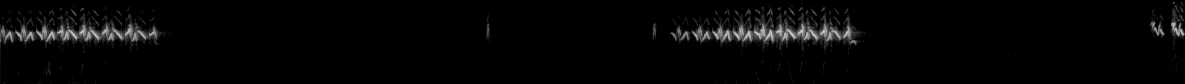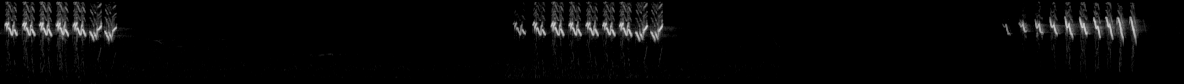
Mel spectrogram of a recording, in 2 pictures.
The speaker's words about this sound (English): it's time. Time to learn some warbler sounds. I'll be honest, I'm a little scared to make this episode. I don't know what I'm doing. Warblers all sound the same, and they sound hard.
